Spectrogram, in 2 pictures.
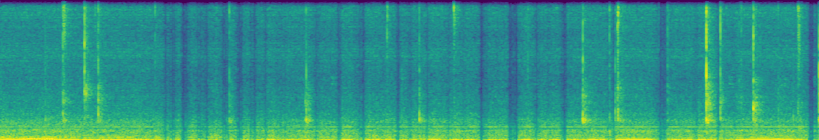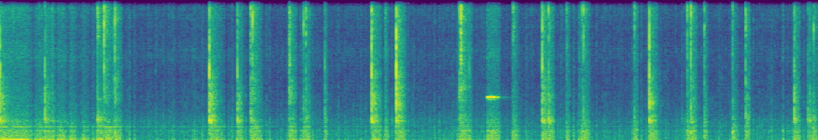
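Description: A video game on a television plays short, repeated popping and clicking effects.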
